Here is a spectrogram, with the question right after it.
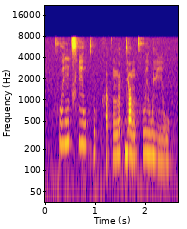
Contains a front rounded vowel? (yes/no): no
